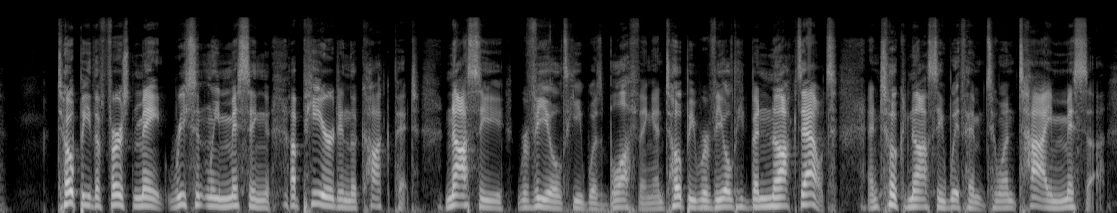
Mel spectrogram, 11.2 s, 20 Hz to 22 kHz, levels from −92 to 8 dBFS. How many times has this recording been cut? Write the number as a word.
one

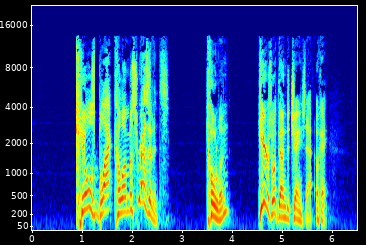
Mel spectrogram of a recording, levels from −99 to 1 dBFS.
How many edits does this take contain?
two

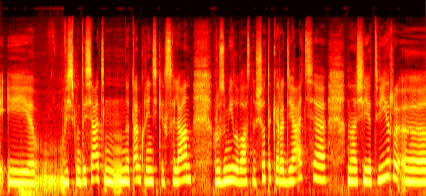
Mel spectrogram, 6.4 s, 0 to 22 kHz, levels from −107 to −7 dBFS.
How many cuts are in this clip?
three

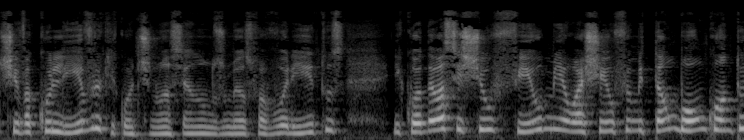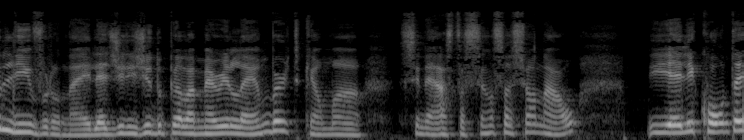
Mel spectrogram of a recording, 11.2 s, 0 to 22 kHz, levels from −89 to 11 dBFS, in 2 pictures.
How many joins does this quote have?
zero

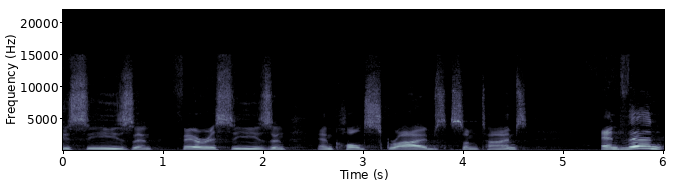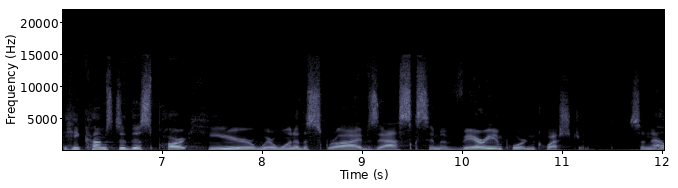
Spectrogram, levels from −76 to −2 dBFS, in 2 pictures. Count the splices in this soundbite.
zero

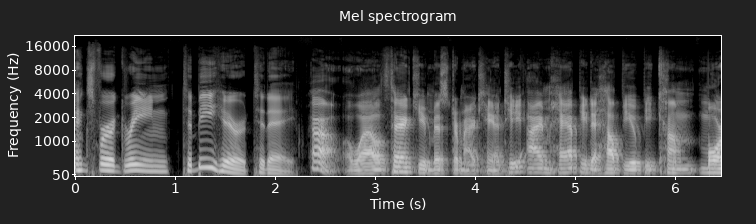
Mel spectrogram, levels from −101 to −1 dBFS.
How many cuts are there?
zero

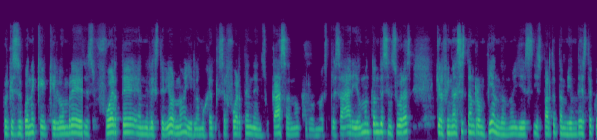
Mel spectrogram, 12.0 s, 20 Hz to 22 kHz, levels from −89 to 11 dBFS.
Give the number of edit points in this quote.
two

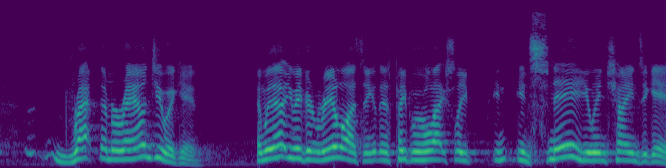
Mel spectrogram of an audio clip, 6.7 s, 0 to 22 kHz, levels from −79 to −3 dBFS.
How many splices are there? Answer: zero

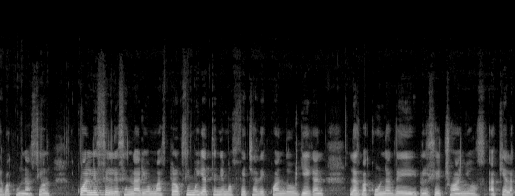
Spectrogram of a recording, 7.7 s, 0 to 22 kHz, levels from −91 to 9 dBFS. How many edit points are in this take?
one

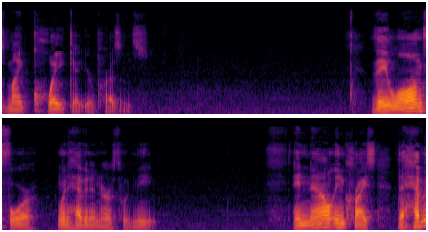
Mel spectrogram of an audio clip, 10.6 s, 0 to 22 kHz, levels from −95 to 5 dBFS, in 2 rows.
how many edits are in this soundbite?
zero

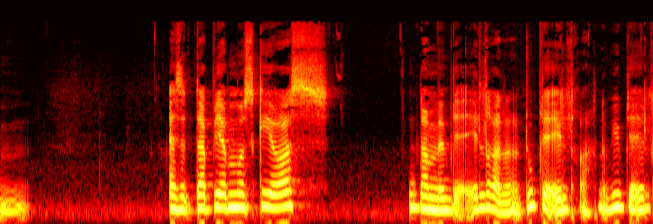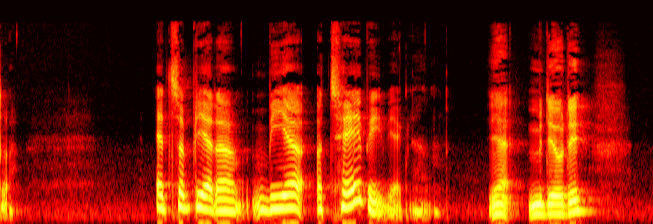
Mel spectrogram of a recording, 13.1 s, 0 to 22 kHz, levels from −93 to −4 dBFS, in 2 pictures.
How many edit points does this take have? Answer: zero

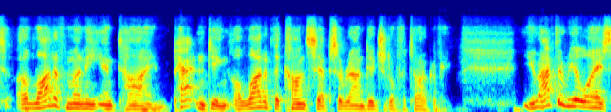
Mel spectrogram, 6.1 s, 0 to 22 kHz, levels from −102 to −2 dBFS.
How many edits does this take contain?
zero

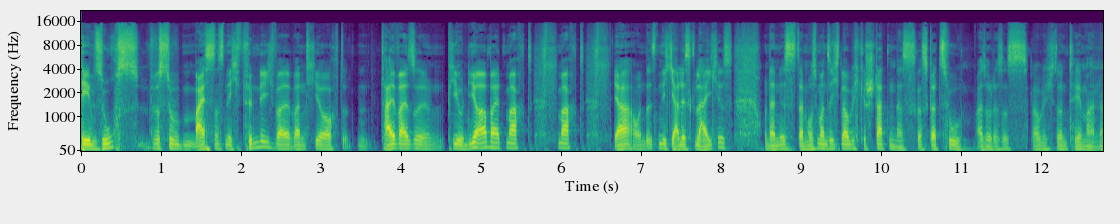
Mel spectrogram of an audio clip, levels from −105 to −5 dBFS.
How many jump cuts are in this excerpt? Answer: seven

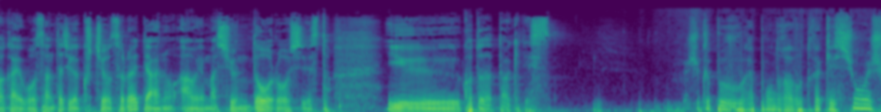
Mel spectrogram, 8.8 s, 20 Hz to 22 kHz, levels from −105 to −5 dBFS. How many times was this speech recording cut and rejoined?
one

